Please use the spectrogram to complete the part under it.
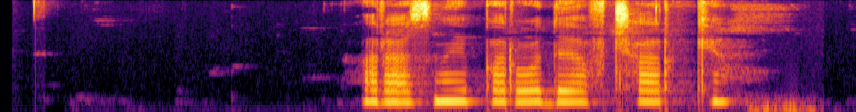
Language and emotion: Russian, neutral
